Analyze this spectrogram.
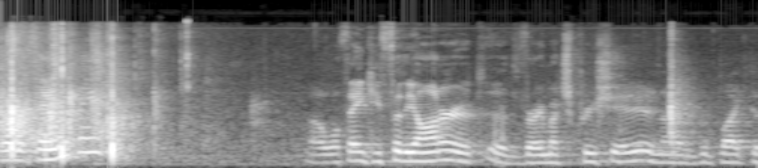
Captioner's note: applause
